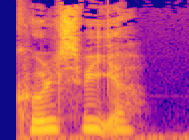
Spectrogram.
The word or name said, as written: kulsvier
